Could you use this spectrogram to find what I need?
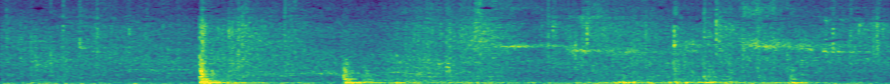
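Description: A basketball bounces on a hard court, echoing under a large roof.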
